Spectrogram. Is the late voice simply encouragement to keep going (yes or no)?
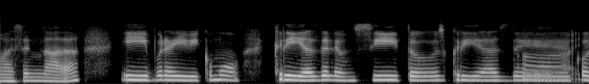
yes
